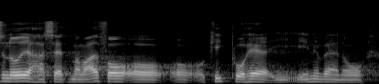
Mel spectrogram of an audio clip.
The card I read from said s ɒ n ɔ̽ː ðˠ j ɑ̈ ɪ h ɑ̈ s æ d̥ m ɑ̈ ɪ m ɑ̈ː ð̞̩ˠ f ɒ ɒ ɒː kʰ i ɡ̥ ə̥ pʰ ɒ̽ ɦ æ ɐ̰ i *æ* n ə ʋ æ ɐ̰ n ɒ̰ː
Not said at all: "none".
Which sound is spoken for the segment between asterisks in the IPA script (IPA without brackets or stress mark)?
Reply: e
